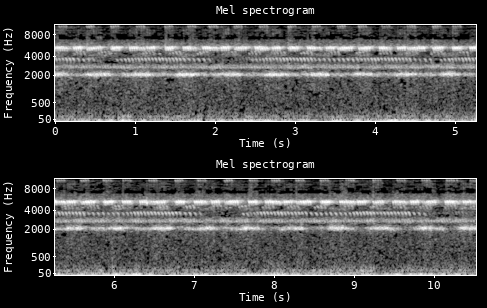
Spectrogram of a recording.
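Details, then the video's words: Chorus of crickets, presented as a traditional means of scaring rats away from houses and rice paddies, trilling without break in bright, shrill pulsed tones that overlap and swell slightly; nothing else is heard. "Suara JANGKRIK"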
